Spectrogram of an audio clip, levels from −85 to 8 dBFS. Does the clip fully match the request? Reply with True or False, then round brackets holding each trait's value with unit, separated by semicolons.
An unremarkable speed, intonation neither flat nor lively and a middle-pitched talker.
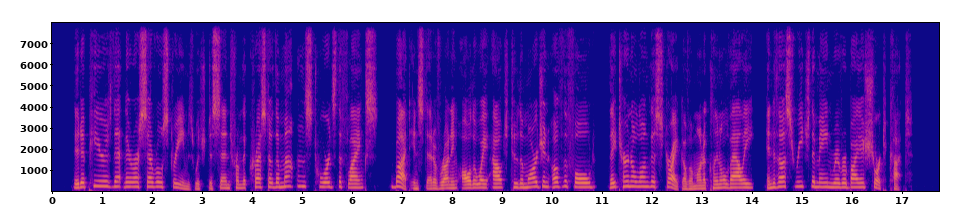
False (170 wpm; 4.0 semitones; 200 Hz)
